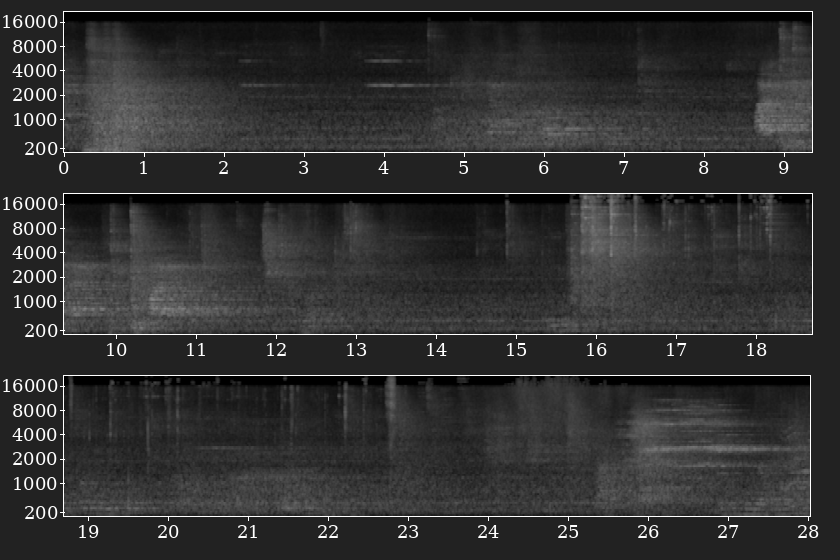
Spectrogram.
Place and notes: Aalst, België - Aalst station
An unpleasant atmosphere in the waiting room, with a lot of reverberation. Then on the platforms, two trains pass, one to Jette and the other towards Gent. At the end of the recording, the door closes again and ends this sound.
Aalst, Belgium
